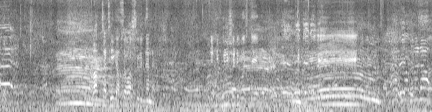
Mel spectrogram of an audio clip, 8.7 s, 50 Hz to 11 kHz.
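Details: At the Raniganj cattle market in Dinajpur on 23 October 2025, where cows are sold with their calves, two long, bending lowing calls come about five seconds apart above steady crowd chatter and distant traffic.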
